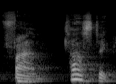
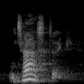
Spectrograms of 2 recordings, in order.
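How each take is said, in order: First: The first syllable carries a clear stress. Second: The first syllable is weak and reduced. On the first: "putting a stress on fan" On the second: "she's pronouncing it weak"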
